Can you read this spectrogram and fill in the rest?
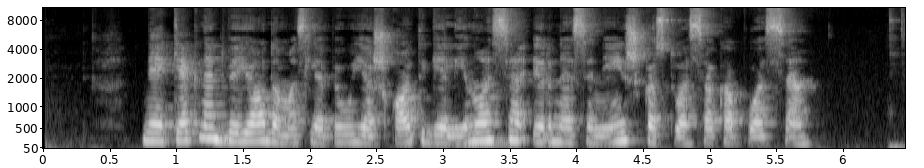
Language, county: Lithuanian, Kaunas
